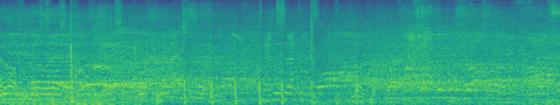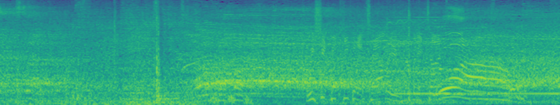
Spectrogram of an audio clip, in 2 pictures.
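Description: A crowd cheers and shouts in a large echoing arena.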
